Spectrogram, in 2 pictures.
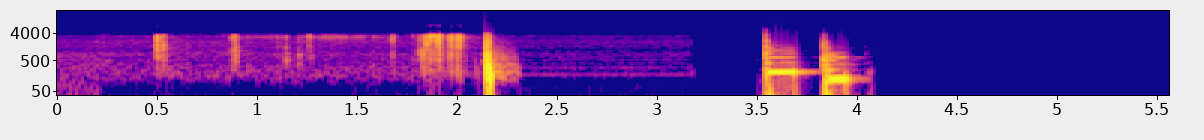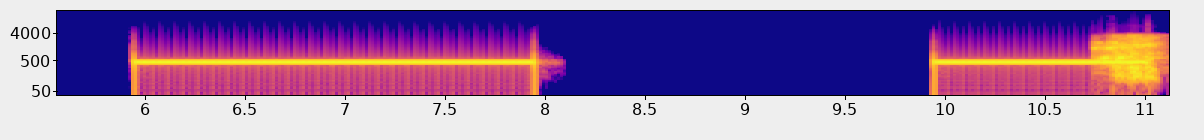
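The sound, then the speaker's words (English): A phone line after hanging up on a prank call: a few soft clicks and a clunk of the receiver, two quick blips, then two long steady electronic tone bursts separated by silence. “I'm afraid that this appointment, this phone call is inappropriate, so I'm going to hang up now, okay?”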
